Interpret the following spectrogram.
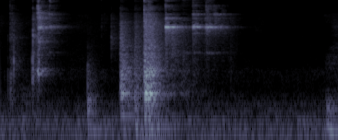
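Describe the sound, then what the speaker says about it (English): A Huskie Tuta Black IPA craft beer bottle is opened and poured into a glass, giving a few bright glassy clinks followed by a short splashy pour, close and alone. "let me get this beer out into a glass"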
